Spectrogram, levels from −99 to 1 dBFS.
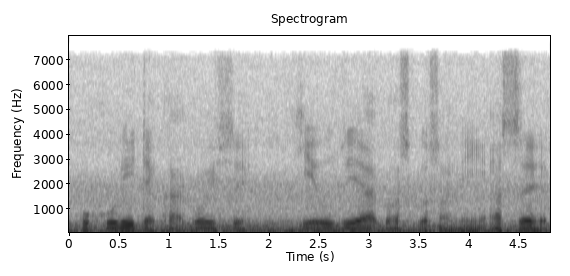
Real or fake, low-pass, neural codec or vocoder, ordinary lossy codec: real; 7.2 kHz; none; AAC, 48 kbps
